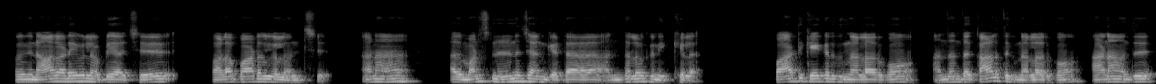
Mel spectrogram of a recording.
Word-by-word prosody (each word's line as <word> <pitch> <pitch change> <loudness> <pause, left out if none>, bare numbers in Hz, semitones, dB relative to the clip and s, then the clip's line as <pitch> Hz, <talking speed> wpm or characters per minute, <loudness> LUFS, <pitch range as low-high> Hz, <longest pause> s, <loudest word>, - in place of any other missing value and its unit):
கொஞ்சம் 115 -1 +2
நாளடைவில 135 +2 +3
எப்டி 120 +2 +1
ஆச்சு, 110 +1 0 0.7
பல 110 +1 +1 0.2
பாடல்கள் 125 -3 +2
வந்துச்சு. 100 0 -4 0.5
ஆனா 130 +1 0 0.7
அது 120 - +3
மனசுல 140 +3 0
நின்னுச்சான்னு 130 -3 +1
கேட்டா 110 +2 +2 0.3
அந்த 110 +3 -1
அளவுக்கு 135 -2 +2
நிக்கல. - - -1 0.8
பாட்டு 135 +5 +1
கேக்கறதுக்கு 130 -4 +2
நல்லா 115 +1 +3
இருக்கும். 115 +3 -1 0.3
அந்தந்த 120 +1 0
காலத்துக்கு 140 -3 +1
நல்லா 110 +2 +2
இருக்கும். 110 +2 -2 0.2
ஆனா 120 +3 +1
வந்து 130 +3 +2
120 Hz, 130 wpm, -25 LUFS, 110-135 Hz, 0.8 s, நாளடைவில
